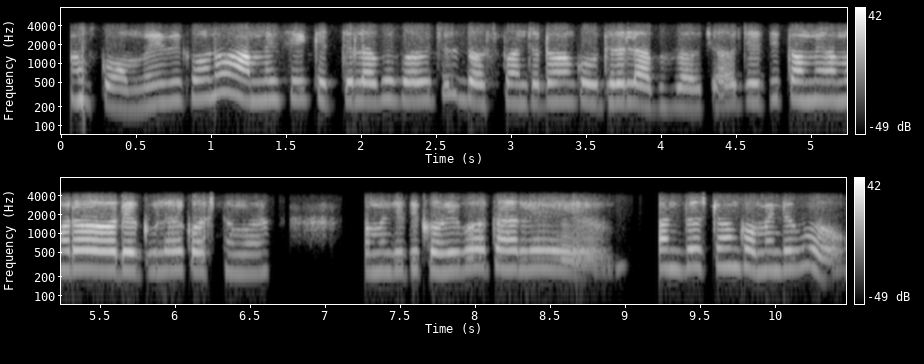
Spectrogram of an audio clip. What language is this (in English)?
Odia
